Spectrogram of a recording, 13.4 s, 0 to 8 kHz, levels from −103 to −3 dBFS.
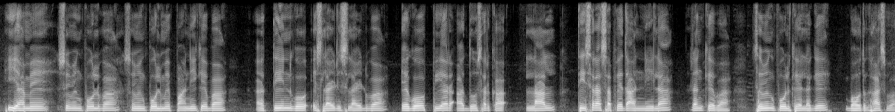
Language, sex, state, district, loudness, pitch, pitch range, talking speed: Bhojpuri, male, Bihar, Gopalganj, -18 LUFS, 135 Hz, 125-145 Hz, 170 wpm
